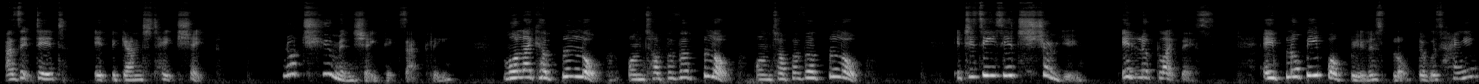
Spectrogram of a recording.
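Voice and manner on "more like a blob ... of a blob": plain reading voice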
